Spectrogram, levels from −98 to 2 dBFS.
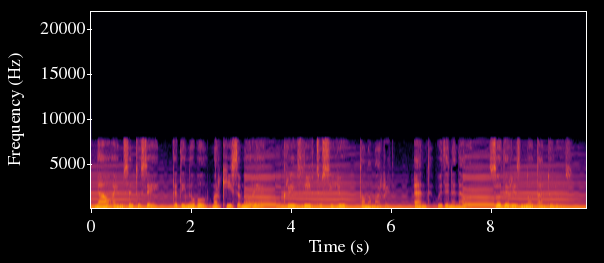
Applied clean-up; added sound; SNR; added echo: none; Wind instrument, woodwind instrument; 5 dB; none.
